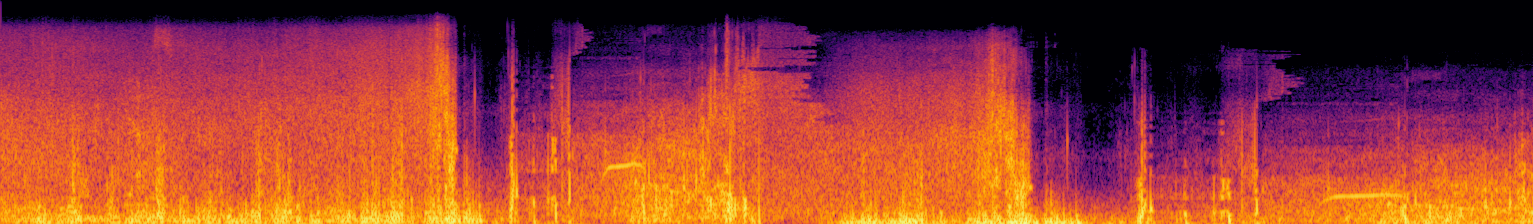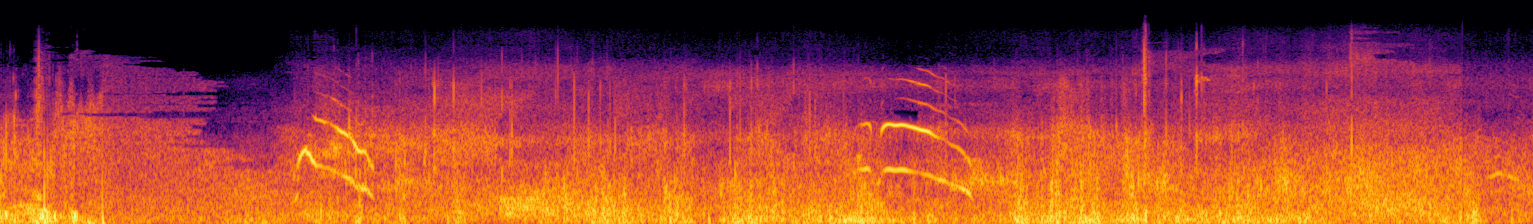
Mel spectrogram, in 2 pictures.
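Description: Whitewater rapids rushing and splashing around a whitewater kayak close to the microphone, with waves crashing over the bow and wind buffeting the mic. The noise surges and drops unevenly, and a few short falling sliding tones come through in the second half.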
